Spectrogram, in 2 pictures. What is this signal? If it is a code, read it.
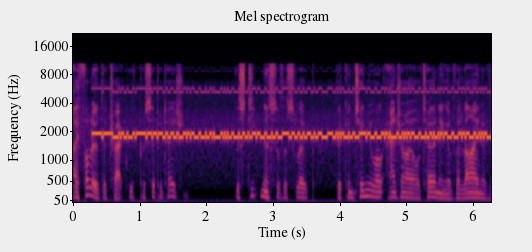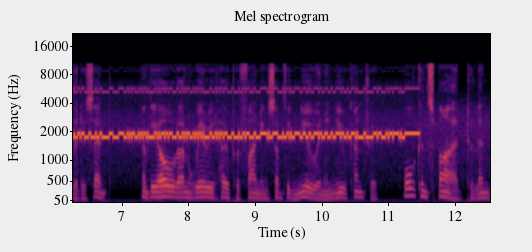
RTTY (45.45 baud, 170 Hz shift), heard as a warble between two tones, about 1850 Hz centre, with speech in English. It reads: QUINA ES LA MILLOR MANERA DANAR A TORREFARRERA AMB BICICLETA?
